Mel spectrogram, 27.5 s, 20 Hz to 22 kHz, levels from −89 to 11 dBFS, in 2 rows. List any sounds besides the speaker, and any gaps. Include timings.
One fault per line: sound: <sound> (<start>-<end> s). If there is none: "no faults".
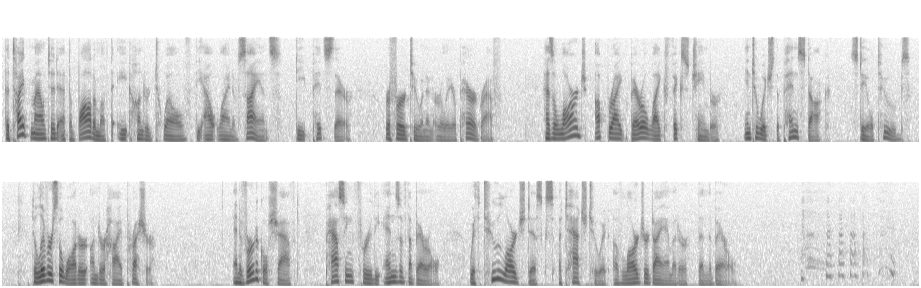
sound: laugh (25.7-27.3 s)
